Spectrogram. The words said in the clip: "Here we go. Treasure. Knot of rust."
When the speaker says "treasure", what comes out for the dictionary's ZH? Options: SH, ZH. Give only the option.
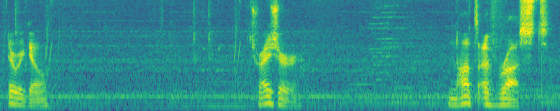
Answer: ZH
